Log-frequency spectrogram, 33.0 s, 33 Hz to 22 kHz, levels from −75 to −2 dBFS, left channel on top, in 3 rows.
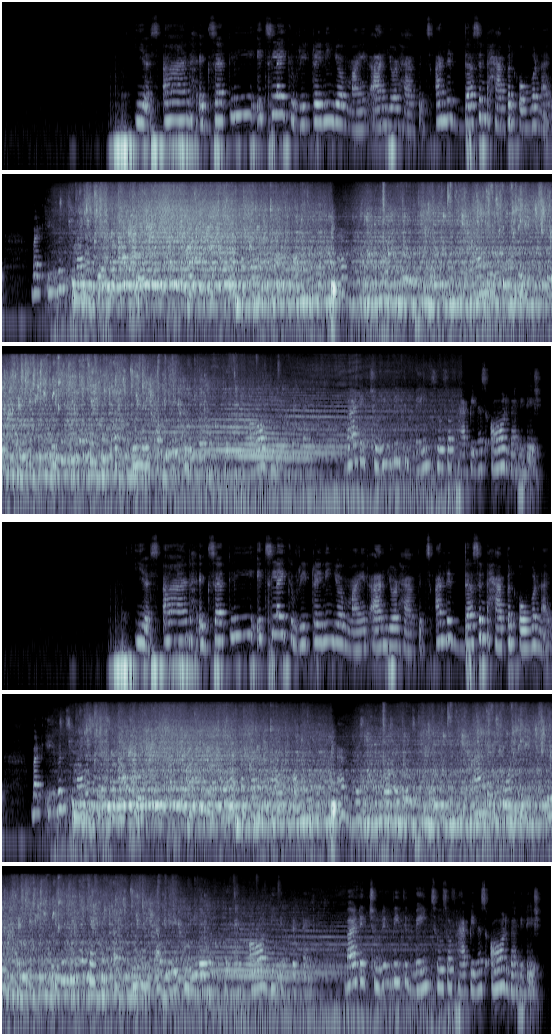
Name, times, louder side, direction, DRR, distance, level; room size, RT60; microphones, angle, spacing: voice 1, 2.3-11.0 11.6-14.3 14.7-19.2 19.4-19.9 20.4-22.5 22.9-28.2 28.8-32.7, right 1 dB, 90° right, 2.2 m, -31 dB
sound 1, 12.0-28.0, left 3 dB, 25° left, 0.6 m, -21 dB
sound 2, 19.2-31.2, left 4 dB, 80° left, 0.6 m, -35 dB
12.5 x 4.6 x 2.4 m
head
